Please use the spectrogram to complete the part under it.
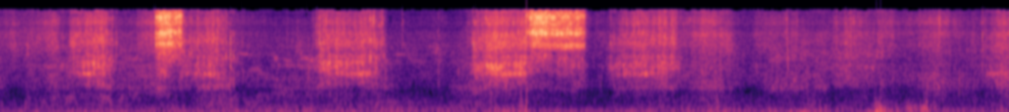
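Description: Wind rumbles across an open microphone outdoors.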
